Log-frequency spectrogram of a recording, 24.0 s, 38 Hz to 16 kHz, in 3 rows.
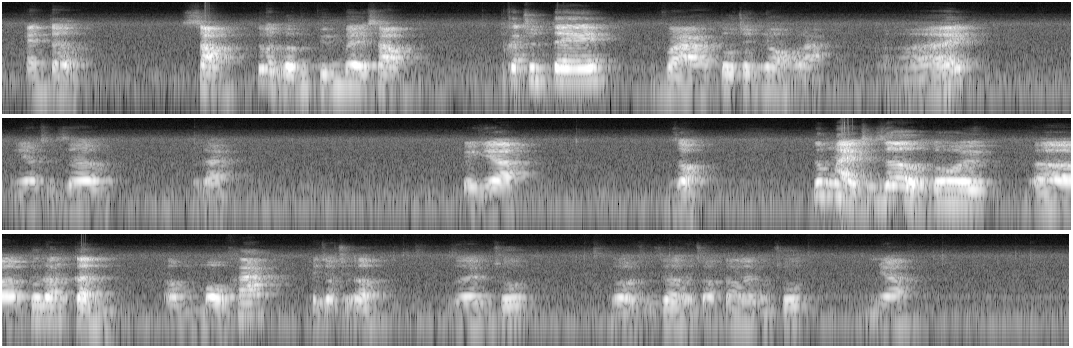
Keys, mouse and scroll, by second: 0.2 Return, 2.2 click, 3.2 click, 5.5 shift+click, 7.8 click, 10.1 Return, 11.2 click, 19.0 ctrl+click, 19.4 click, 21.1 ctrl+click, 22.0 ctrl+click, 23.1 ctrl+click, 23.7 ctrl+double click.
